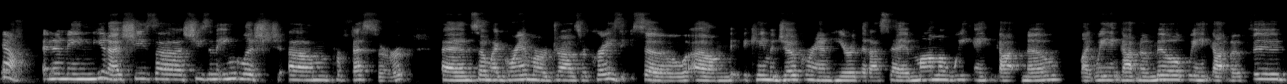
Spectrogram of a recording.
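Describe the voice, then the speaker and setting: Speaking with a strong Southern US accent, a woman of medium pitch talks at a moderate pace, somewhat breathy, with hardly any pauses and fairly even intonation. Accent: thick Southern US. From US South. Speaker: restaurant broker and food traveler. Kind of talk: casual chat.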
